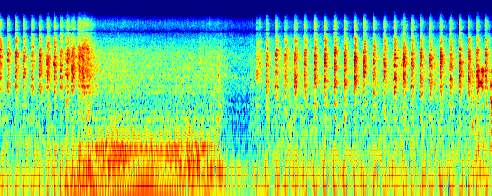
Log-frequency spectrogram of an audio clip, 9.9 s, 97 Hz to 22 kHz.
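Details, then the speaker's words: 1974 VW Bus with a swapped Subaru EJ25D engine, fresh oil, new filter and new idler and tensioner pulleys, idling in neutral through open headers at about 780–825 RPM; steady, even exhaust pulse with no misses, normal idle. "definitely need to fix that but you can see how much better the idle is we're looking at about 780 to 825 RPM idle"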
